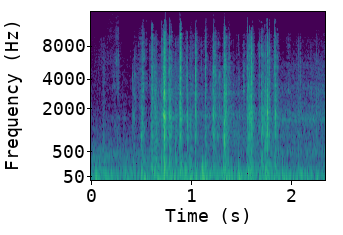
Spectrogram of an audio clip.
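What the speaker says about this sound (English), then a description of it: "Does your cassette mechanism make a terrible sound like this when you open it?" A cassette tape deck's eject mechanism clatters open with a rapid series of dry mechanical clicks and rattles, close and moderately loud, with no voices.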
